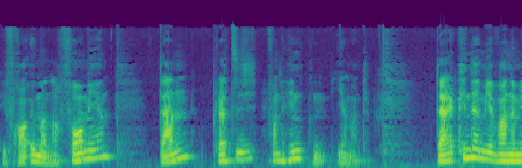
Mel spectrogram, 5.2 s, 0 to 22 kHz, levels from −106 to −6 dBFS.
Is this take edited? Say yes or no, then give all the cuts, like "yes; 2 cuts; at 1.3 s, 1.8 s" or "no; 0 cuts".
yes; 1 cut; at 2.7 s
